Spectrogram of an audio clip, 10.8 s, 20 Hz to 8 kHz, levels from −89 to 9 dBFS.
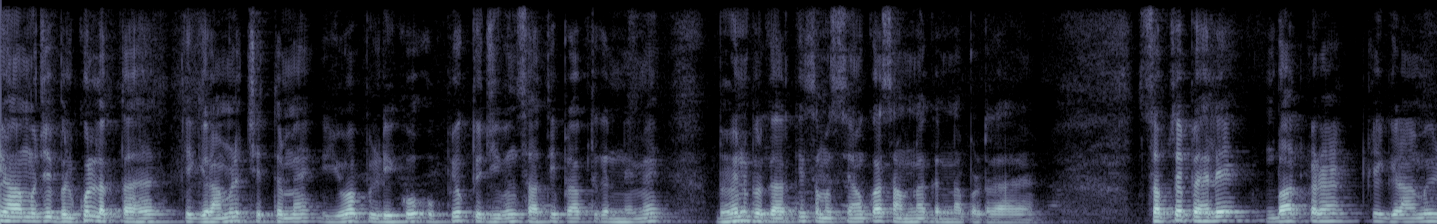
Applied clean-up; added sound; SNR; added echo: none; none; none; none.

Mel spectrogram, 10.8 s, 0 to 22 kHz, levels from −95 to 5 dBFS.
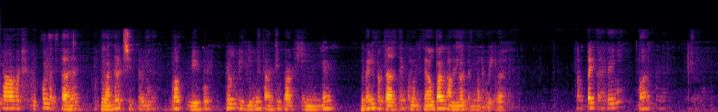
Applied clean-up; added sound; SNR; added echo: neural mask model DeepFilterNet 3.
